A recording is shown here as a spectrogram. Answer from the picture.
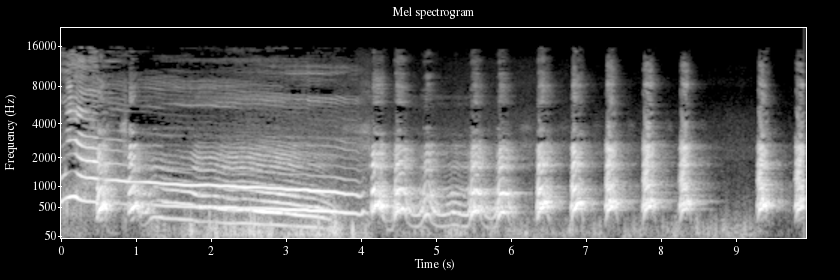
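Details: An annoyed cocker spaniel, reacting to its owner making cat sounds, gives a long, wavering, falling howl, then a quick series of sharp yipping barks.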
